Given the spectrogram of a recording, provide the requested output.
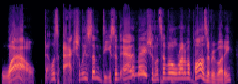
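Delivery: high squeaky cartoon cat cheer; cat calling out. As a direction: announce it like a smug cartoon cat. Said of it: "the cat calls out in scene".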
